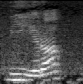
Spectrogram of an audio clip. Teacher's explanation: Pada huruf ba di situ ada tasydidnya, maka B-nya bunyi B harus double ya teman-teman, dan cara membacanya harus ditekan dan ditahan. Birob bisa ditahan selama 2 ketukan seperti itu.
